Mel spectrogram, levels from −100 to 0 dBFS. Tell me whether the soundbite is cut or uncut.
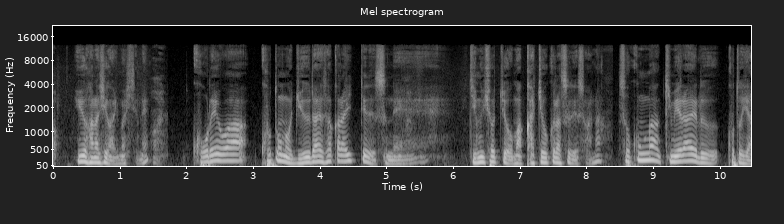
uncut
